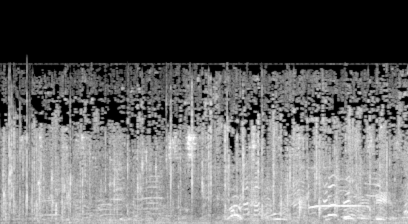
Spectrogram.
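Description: Indistinct voices of an outdoor crowd chattering. The last scattered claps of applause fade in the first seconds, and the voices grow louder from about halfway through.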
